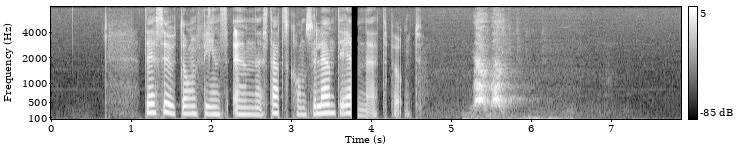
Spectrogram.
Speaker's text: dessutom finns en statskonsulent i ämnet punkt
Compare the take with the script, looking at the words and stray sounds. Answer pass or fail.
fail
